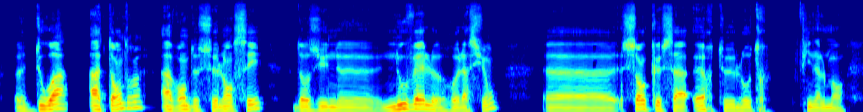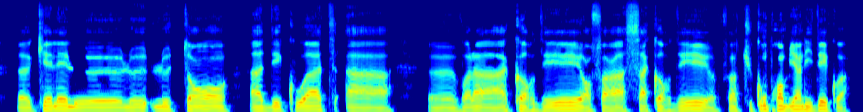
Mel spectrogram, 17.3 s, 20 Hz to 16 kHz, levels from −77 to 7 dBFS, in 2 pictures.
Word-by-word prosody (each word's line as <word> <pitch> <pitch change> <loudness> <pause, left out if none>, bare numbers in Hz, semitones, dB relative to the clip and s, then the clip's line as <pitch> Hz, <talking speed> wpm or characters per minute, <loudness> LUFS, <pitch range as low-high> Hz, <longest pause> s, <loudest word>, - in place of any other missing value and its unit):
doit 125 +10 +5 0.2
attendre 150 +9 +4 0.2
avant 115 +2 +3
de 110 -2 -2
se 110 - -3
lancer 140 +9 0 0.3
dans 110 -1 +2
une, 105 -1 -1
heu, 95 -4 -4
nouvelle 140 +5 +6
relation, 105 - -2 0.5
heu, 95 -1 -2
sans 145 0 +3
que 125 -1 0
ça 110 -1 0
heurte 125 -3 0
l'autre 100 0 -4 0.3
finalement. 95 -5 -3 0.6
Quel 120 -1 +1
est 115 -1 +4
le 100 -1 0
le 105 +2 -2
le 110 +1 -2
temps 115 -5 +1 0.2
adéquat 115 +3 0 0.2
à, 95 -3 -3 0.4
heu, 90 0 -6
voilà, 100 0 -1
à - - -1
accorder, 115 +2 0
enfin 100 +1 -2
à - - -2
s'accorder? 115 0 -1
Enfin 105 +4 -5
tu - - -9
comprends 125 0 +2
bien 120 +1 +3
l'idée 115 +1 +2
quoi. - - -6
110 Hz, 135 wpm, -22 LUFS, 100-120 Hz, 0.6 s, nouvelle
